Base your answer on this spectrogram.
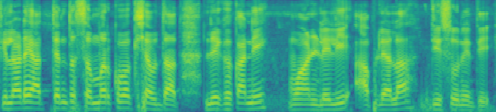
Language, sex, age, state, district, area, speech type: Marathi, male, 30-45, Maharashtra, Osmanabad, rural, spontaneous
